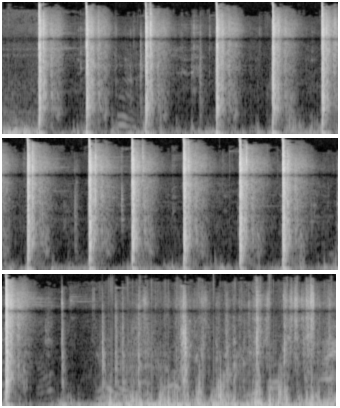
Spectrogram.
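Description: A string of about thirteen gunshots fired in quick succession, roughly two a second, at a multigun match stage. After them comes a low rumble of wind on the microphone.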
